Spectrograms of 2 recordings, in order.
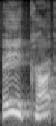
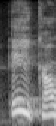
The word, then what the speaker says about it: EKA: a Swedish friend and I'm trying to get as close to the Swedish pronunciation as I can. First, a little geographical orientation. Here is a map of Sweden. EKA is located in Eskilstuna,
